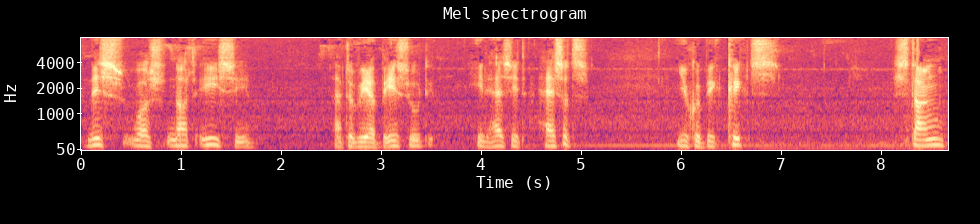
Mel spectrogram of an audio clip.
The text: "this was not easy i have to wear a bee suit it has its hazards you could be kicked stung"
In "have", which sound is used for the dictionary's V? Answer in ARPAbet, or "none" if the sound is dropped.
F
